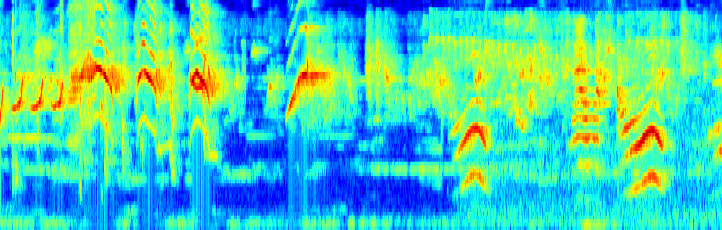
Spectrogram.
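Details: Indian ringneck parakeets, a pet male and female pair, giving harsh high squawks and rapid chattering notes, followed by several loud downward-arching screeches, against constant low indoor noise.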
